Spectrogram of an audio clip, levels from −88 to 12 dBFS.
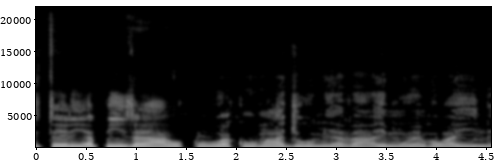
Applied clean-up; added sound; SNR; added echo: neural mask model Resemble Enhance denoiser.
